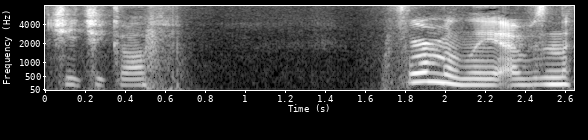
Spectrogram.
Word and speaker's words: Chichikov: Excellent, but not what I want, pronounced Chichikoff.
